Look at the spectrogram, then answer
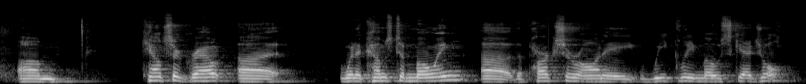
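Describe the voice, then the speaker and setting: With audible room echo, a man speaks fairly slowly in a dark, mellow tone, his fairly high pitch showing ordinary variation. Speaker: city department official. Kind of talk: council meeting testimony.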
